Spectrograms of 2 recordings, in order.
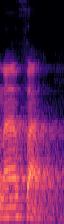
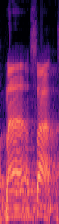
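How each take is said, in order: First: The s sound is held back tightly. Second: The s sound is released freely. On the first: The speaker calls it wrong. "bukan nasa. Kalau sa tuh kayak tertahan nih" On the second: The speaker calls it right. "sa lepas ya"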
